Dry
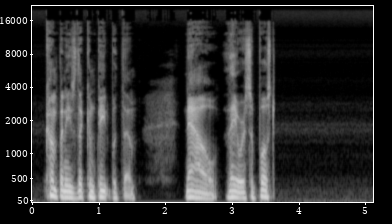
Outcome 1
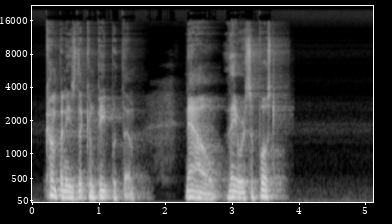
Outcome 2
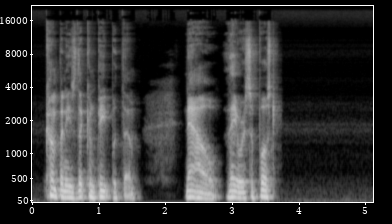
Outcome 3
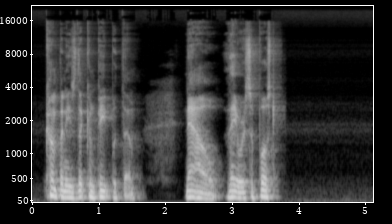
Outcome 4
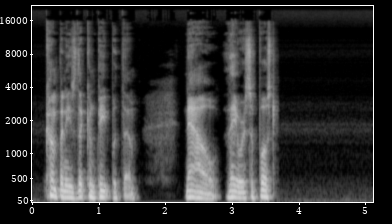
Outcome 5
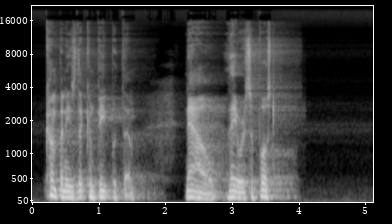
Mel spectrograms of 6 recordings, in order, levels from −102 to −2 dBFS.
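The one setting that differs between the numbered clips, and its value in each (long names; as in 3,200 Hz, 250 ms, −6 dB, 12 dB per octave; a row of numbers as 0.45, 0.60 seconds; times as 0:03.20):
reverb whose tail is shaped and stops, gate: 320, 140, 200, 90, 500 milliseconds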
